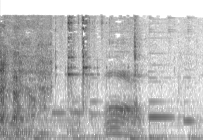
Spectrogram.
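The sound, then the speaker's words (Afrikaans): Glasses clink together in a toast, several bright ringing taps, each tone lingering briefly, with a voice and background chatter rising between them. “en dan drink ons op die laaste aanbou en op die Jansens se vroeë vertrek”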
